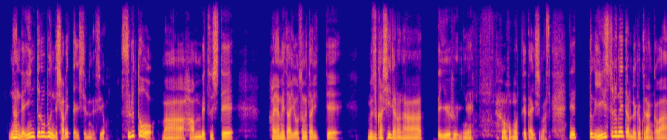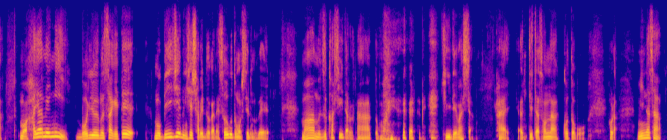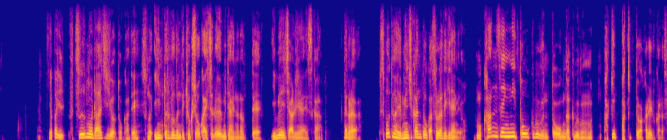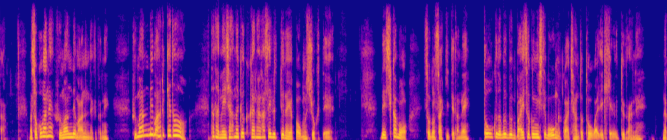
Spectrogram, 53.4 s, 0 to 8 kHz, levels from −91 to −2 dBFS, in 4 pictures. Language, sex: Japanese, male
